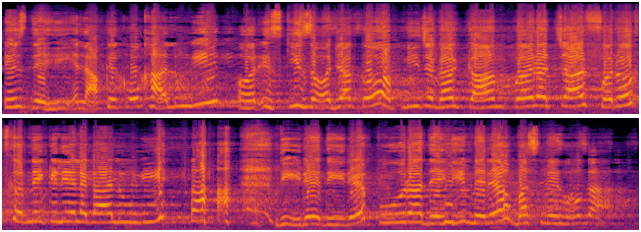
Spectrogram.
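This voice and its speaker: A woman's voice: high voice, long reverb tail. A woman playing a gloating witch spirit. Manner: slow gloating menace with cackles. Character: scheming female pickle-selling witch spirit.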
